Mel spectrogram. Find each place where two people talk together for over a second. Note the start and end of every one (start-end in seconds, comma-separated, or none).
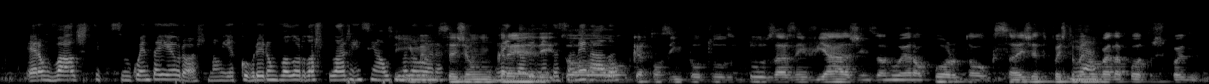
4.9-6.2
